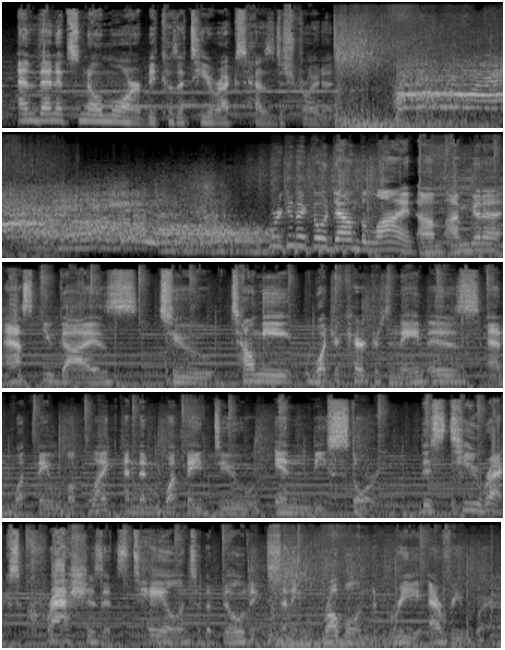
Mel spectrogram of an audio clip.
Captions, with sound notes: And then it's no more because a t-rex has destroyed it. *Explosion* *T-rex Noise* We're gonna go down the line. I'm gonna ask you guys to tell me what your character's name is, and what they look like, and then what they do in the story. This t-rex crashes its tail into the building, sending rubble and debris everywhere.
